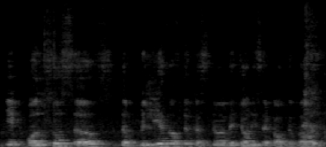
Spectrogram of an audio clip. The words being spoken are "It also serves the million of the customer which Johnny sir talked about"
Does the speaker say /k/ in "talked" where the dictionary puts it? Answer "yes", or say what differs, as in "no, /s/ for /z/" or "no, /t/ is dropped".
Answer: no, /k/ is dropped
